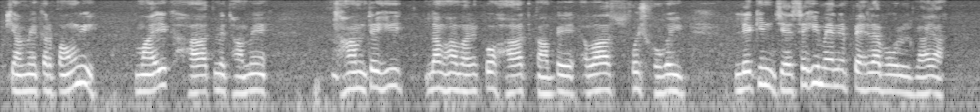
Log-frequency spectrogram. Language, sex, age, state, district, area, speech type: Urdu, female, 60+, Delhi, North East Delhi, urban, spontaneous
